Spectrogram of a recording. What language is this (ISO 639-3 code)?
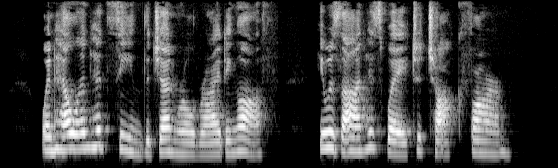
eng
